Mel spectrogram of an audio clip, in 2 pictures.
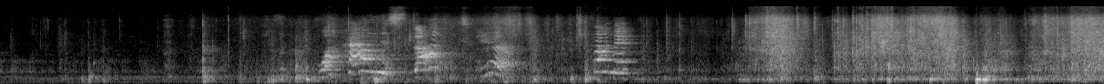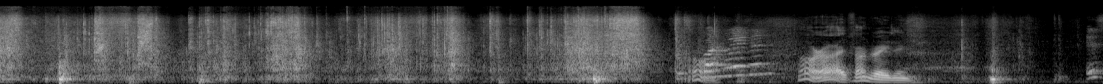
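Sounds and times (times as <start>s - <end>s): wrapping paper ripping: 4.6s - 18.2s.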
